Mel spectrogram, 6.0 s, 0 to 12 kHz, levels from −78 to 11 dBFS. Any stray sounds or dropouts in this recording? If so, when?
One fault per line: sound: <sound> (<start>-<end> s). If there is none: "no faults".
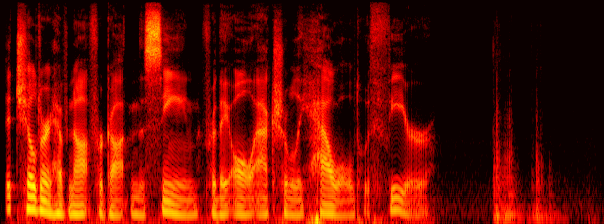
sound: thud (4.9-5.7 s)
